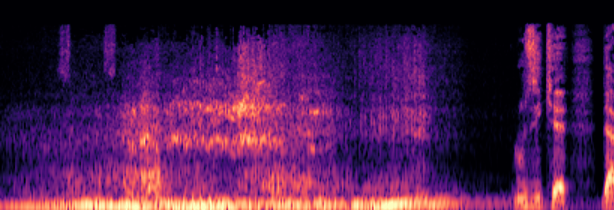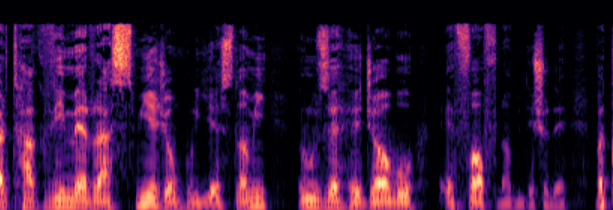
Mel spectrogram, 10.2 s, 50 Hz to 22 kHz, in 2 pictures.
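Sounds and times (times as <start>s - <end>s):
racing car tires screeching and skidding: 0.0s - 3.9s
racing car engines roaring: 0.0s - 4.2s
speech: 4.4s - 10.2s.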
